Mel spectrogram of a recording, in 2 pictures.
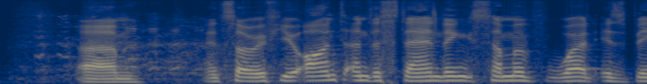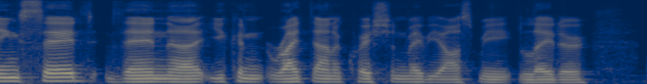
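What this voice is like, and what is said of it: South African accent. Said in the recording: “I am Zimbabwean by birth. I am South African by accent.”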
